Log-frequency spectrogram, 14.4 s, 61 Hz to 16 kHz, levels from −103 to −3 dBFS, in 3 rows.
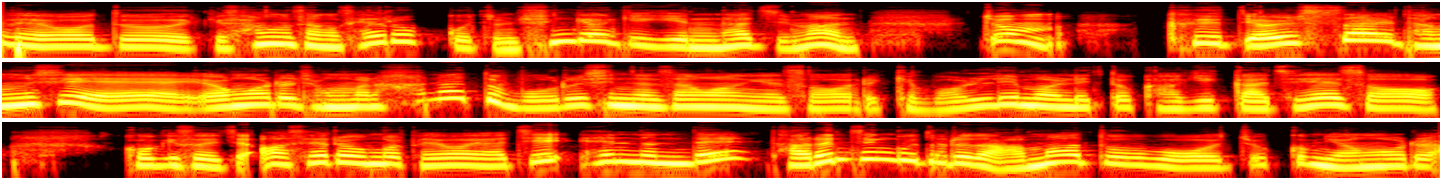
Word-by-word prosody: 배워도 200 -4 0
이렇게 165 0 -5
항상 235 0 +2
새롭고 275 - -3
좀 145 -1 -6
충격이기는 225 - 0
하지만 205 -1 0 0.4
좀 325 -9 0 0.4
그 270 -2 -1
10 235 +5 +6
살 355 +3 +3
당시에 210 - +2
영어를 225 +5 +2
정말 195 0 0
하나도 385 - 0
모르시는 205 +3 +1
상황에서 175 -5 -2
이렇게 155 +1 -10
멀리멀리 195 +5 0
또 180 - -6
가기까지 170 0 -5
해서 175 -8 0 0.4
거기서 220 -2 -1
이제 185 - -4
'아 250 +1 +1
새로운 285 0 +2
걸 250 - +2
배워야지.' 220 - -2
했는데 310 +6 +3
다른 290 - +3
친구들은 350 - +1
아마도 250 - +1
뭐 180 -2 -1
쪼끔 230 +4 -2
영어를 200 +2 -1
215 Hz, 365 characters per minute, -22 LUFS, 185-260 Hz, 0.4 s, 10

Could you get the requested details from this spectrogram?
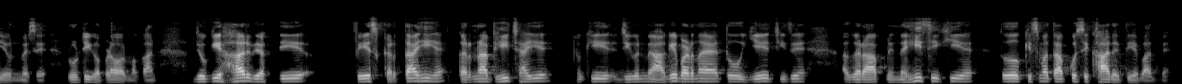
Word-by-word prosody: ये 105 - -6
उनमें 100 0 -10
से - - -4 0.3
रोटी-कपड़ा 110 -1 -3
और 105 -2 -2
मकान 95 - -8 0.4
जो 130 0 +1
कि 150 - +10
हर 150 +2 +7
व्यक्ति 135 0 0 0.6
फ़ेस 135 +1 +3
करता 145 - +2
ही 150 0 +3
है, 140 +1 -5
करना 125 +4 +4
भी 150 +4 +3
चाहिए। 150 +2 -2 0.2
क्योंकि 135 +2 -3 0.2
जीवन 125 +2 -3
में - - -1
आगे 110 +8 +4
बढ़ना 135 0 +3
है 135 0 +3
तो 135 -1 -2
ये 140 +4 +1
चीज़ें 135 +2 -6 0.4
अगर 120 +2 -1
आपने 115 0 +1
नहीं 115 +9 0
सीखी 150 -2 -4
हैं, 135 -1 -4 0.3
तो 140 0 +4
किस्मत 145 -2 -1
आपको 130 - +3
सिखा 125 +1 +3
देती 110 -3 -6
है 100 - -4
बाद - - -6
में। - - -16
135 Hz, 200 wpm, -24 LUFS, 115-140 Hz, 0.6 s, कि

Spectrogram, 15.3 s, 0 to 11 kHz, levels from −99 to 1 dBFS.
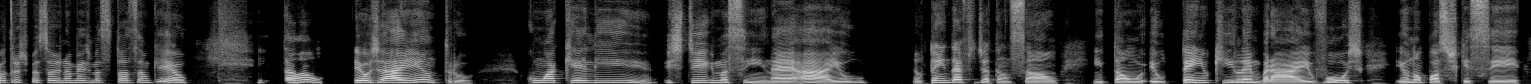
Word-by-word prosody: outras 260 +2 -6
pessoas 250 -1 -3
na 245 -1 -4
mesma 245 +2 -5
situação 255 0 -5
que 320 - -12
eu. 215 - -1 0.9
Então 235 -1 +2 0.3
eu 240 +3 +7
já 245 -4 +7
entro 230 - -4 0.5
com 240 +2 -1
aquele 240 -5 -1
estigma, 225 +2 -3
assim, 185 -5 -6
né: 180 +1 +2
"Ah, 175 -4 +4
eu 190 +2 -6 0.5
eu 175 -1 -10
tenho 230 +3 0
déficit 210 -2 +4
de 190 - -1
atenção, 175 -2 -2 0.3
então 185 0 -1
eu 180 0 -4
tenho 220 +2 +3
que 205 -3 -6
lembrar, 165 -4 +3
eu 175 +1 -2
vou 195 +6 +2
es 215 - -5 0.3
eu 180 0 -5
não 215 +2 +1
posso 185 -4 +1
esquecer", 165 -2 -2
210 Hz, 135 wpm, -25 LUFS, 180-240 Hz, 0.9 s, eu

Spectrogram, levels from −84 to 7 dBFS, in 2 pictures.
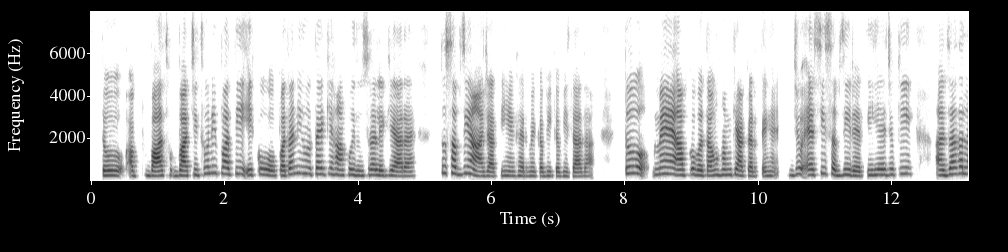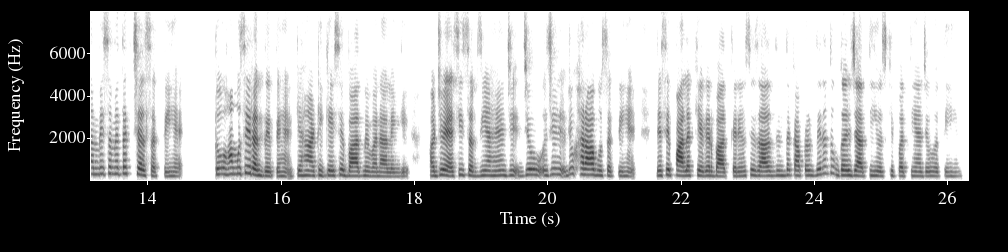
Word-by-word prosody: तो 230 0 +3
अब 225 0 -4 0.2
बात 220 +1 +9 0.2
बातचीत 235 +3 +4
हो 315 - -4
नहीं 340 +1 -6
पाती। 295 0 +1 0.2
एक 255 - -6
को 260 -5 0
पता 230 +5 +4
नहीं 330 +1 -9
होता 295 -2 -2
है 290 - +2
कि 285 +1 -8
हाँ, 260 -3 +2
कोई 265 0 -2
दूसरा 235 +2 -2
लेके 235 -1 0
आ 205 -1 +4
रहा 205 0 0
है 210 +1 -8 0.4
तो 345 - -4
सब्जियाँ 325 -2 +3
आ - - +1
जाती 205 +1 -1
हैं 215 -1 -5
घर 210 -1 -4
में 210 0 -7
कभी-कभी 205 0 -6
ज़्यादा, 195 +1 -2 0.5
तो 315 - -1 0.4
मैं 305 +1 +5
आपको 255 +1 +5
बताऊँ 235 -1 +1
हम 260 0 -1
क्या 250 -3 +4
करते 210 -2 -3
हैं 215 -1 -7 0.3
जो 285 +2 -1
ऐसी 255 +4 0
सब्ज़ी 260 -2 0
रहती 225 +2 -2
है 260 0 +1
जो 270 +2 -5
कि 305 0 -8 0.4
अ, 245 - +3
ज़्यादा 290 +6 +2
लंबे 300 -1 -4
समय 305 +1 -4
तक 315 +1 -2
चल 270 -4 +4
सकती 205 -3 -7
है 200 -1 -8 0.5
तो 280 - 0
हम 295 +1 +2
उसे 335 +2 +1
रख 265 -5 +7
देते 205 -1 -2
हैं 200 -1 -6
कि 235 - -5
हाँ, 230 -1 +2
ठीक 235 0 -5
है 230 - +2
इसे 250 +3 -2
बाद 210 0 +4
में 220 -1 -3
बना 200 -1 -1
लेंगे 190 0 -8 0.3
और 215 - +1
जो 260 - 0
ऐसी 230 +1 +3
सब्जियाँ 230 -1 -2
हैं 230 +1 -3
जि 235 0 -6
जो 265 -2 0
ज 275 +2 -7
जो 300 - -6
खराब 265 -2 +7
हो 235 - -1
सकती 210 -2 -7
हैं, 200 - -8 0.4
जैसे 230 +3 +1
पालक 225 -2 +5
की 235 - 0
अगर 220 0 -1
बात 195 -1 +5
करें 205 0 -4
उसे 225 +3 -4
ज़्यादा 215 -1 +3
दिन 230 0 -6
तक 250 -1 -6
आप 230 0 -1
रख 235 0 -2
दे 260 - -1
ना 325 - -8
तो 335 - -10
गल 240 -1 +2
जाती 225 0 +1
है 220 - -3
उसकी 210 +2 -9
पत्तियाँ 205 0 -6
जो 205 0 -7
होती 200 0 -10
हैं, 200 +1 -18
230 Hz, 235 wpm, -22 LUFS, 210-265 Hz, 0.5 s, बात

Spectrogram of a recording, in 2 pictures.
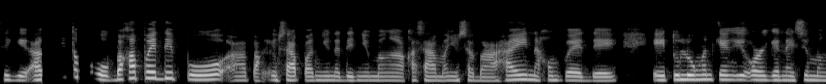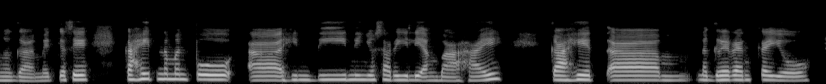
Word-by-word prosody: Sige, 195 -3 -3
ah 215 +1 +3 0.2
ito 340 +1 -5
po, 235 -7 +2
baka 240 +6 +5
puwede 285 -2 +4
po, 220 +1 +3
ah, 190 0 -6
pakiusapan 195 +1 -2
nyo 195 - -3
na 185 - -6
din 190 0 -4
yung 190 - -5
mga 185 -1 -5
kasama 185 -1 -4
nyo 190 - -3
sa 185 - -5
bahay 180 +6 0
na 210 - 0
kung 200 0 -5
puwede, 175 -1 -1 0.3
eh, 205 0 +2
tulungan 220 +1 +4
kayong 215 -1 +1
i-organize 200 -1 0
yung 200 -1 0
mga 185 -1 -4
gamit. 175 0 -6
Kasi 215 +1 +2 0.4
kahit 230 +2 +2
naman 245 -1 +1
po, 220 -1 +4 0.2
ah, 195 0 0
hindi 210 +2 -2
ninyo 215 0 +1
sarili 200 -2 0
ang 185 +1 -6
bahay, 185 +7 -2 0.5
kahit, 210 +1 +3
uhm, 200 0 +1
nagre-rent 205 0 +1
kayo 190 -2 -1
200 Hz, 150 wpm, -23 LUFS, 190-215 Hz, 0.5 s, baka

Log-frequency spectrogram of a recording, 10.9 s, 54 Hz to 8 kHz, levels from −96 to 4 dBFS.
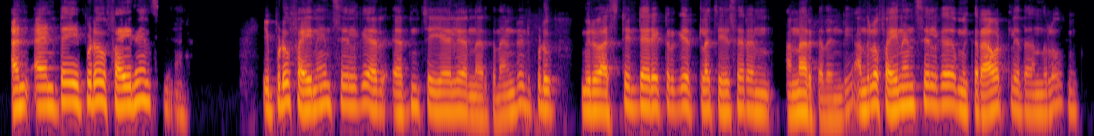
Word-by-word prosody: అన్ 160 +3 +5 0.2
అంటే 165 +3 +2
ఇప్పుడు 190 +3 +3 0.2
ఫైనాన్స్ 180 +4 +4 0.2
ఆహ్, 120 - -11 0.8
ఇప్పుడు 170 +6 +2
ఫైనాన్షియల్‌గా 165 +3 +1
ఎర్న్ 140 - -4
ఎర్న్ 145 +6 -5
చెయ్యాలి 135 -1 0
అన్నారు 115 -2 -4
కదండీ! 115 +1 -5
అంటే 170 - -5
ఇప్పుడు 145 0 0 0.4
మీరు 140 0 +4
అసిస్టెంట్ 150 +4 -4
డైరెక్టర్‌గా 155 0 0
ఇట్లా 145 +1 -2
చేసారని 135 0 -2 0.2
అన్నారు 130 -2 +2
కదండీ! 105 +6 -6
అందులో 155 +5 +3
ఫైనాన్షియల్‌గా 170 +4 +2
మీకు 135 0 -2
రావట్లేదా 140 -1 0
అందులో? 130 +6 -5
హ్మ్. 135 -1 -10
145 Hz, 150 wpm, -24 LUFS, 135-165 Hz, 0.8 s, అన్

